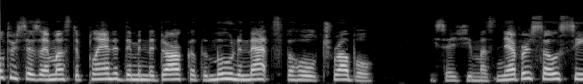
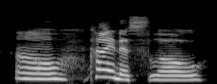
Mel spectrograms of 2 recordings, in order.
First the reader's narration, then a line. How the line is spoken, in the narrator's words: said Davy with a sigh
